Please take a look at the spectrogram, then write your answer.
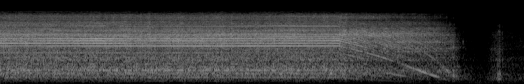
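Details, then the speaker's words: Makita DGA452 after replacing the brush holder and carbon brushes: high even whine steady at full speed, winding down smoothly when released; works nicely, no motor burning smell. "It works nice, and of course after replacing the brushes, just smell it to check."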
